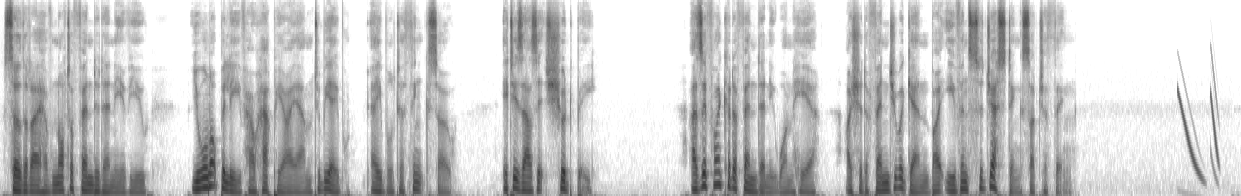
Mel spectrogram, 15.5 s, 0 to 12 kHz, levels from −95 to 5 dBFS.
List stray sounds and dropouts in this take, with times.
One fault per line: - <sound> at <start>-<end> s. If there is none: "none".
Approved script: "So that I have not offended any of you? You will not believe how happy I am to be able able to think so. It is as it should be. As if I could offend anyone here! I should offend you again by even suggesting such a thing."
- chirp at 14.7-15.3 s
